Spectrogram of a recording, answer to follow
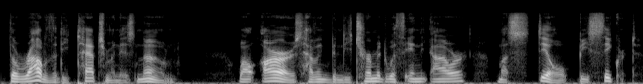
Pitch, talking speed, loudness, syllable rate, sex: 115 Hz, 175 wpm, -19 LUFS, 5.7 syllables/s, male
